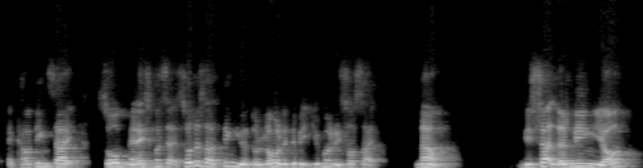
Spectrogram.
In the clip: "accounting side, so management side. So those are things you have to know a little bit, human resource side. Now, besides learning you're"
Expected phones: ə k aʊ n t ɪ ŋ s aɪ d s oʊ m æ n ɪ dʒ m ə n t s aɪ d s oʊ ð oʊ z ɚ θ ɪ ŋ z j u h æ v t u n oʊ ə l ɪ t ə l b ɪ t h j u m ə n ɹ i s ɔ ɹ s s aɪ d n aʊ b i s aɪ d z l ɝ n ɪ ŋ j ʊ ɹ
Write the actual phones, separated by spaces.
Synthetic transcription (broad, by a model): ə k aʊ n t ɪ ŋ s aɪ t s oʊ m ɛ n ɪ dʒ m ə n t s aɪ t s oʊ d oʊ s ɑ t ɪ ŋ j u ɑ t u l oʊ ə l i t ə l b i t h j u m ə n ɹ i s ɔ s s aɪ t n aʊ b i s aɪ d l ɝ n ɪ ŋ j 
